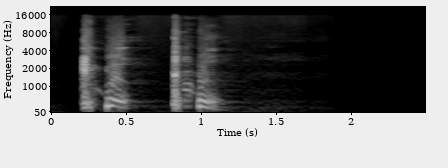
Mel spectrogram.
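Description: A man coughing and clearing his throat: two short bursts, each of two quick coughs, within the first second or so. The coughing comes from a flu with a sore, irritated throat and an allergic cough.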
